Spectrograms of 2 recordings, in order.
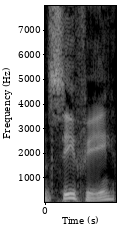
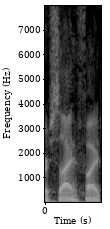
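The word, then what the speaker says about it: Syfy: a short-lived television show on sifi or Sci-fi channel depending on how you want to pronounce it but it it was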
